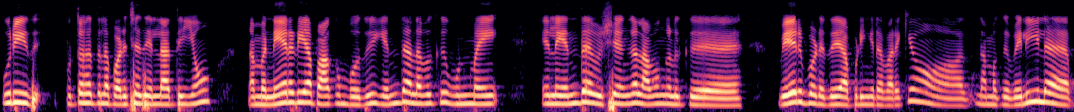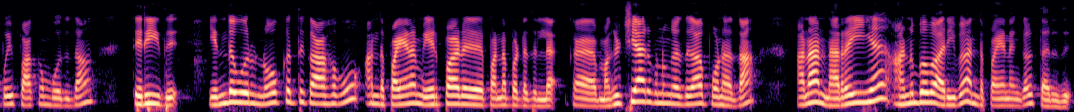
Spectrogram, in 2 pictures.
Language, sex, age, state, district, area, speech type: Tamil, female, 30-45, Tamil Nadu, Tiruvarur, rural, spontaneous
